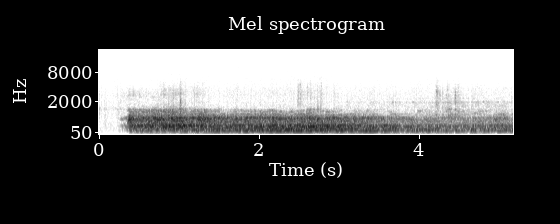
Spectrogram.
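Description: A loud clap of thunder breaks suddenly as a storm begins, then rolls on as a deep, sustained rumble that fills the whole clip, with no voices over it.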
